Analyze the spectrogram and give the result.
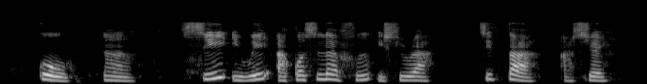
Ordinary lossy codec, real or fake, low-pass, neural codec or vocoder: none; fake; 7.2 kHz; codec, 16 kHz, 4.8 kbps, FACodec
